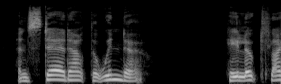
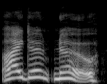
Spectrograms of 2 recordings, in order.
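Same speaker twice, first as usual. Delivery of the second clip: nervous; 6 semitones higher, 4 dB louder, slower than usual. A narrator's reading. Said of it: "Marconi said nervously".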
